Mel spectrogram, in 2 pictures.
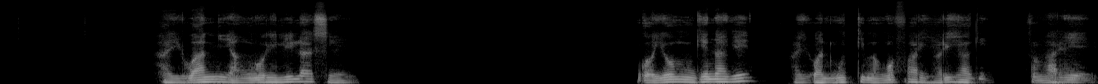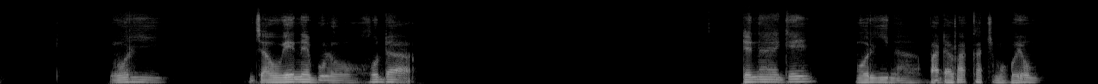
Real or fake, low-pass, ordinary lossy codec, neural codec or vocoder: fake; none; none; codec, 44.1 kHz, 2.6 kbps, DAC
